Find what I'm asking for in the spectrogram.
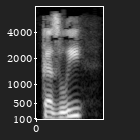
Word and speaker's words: козлы: они же, козлы, с ударением на О.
